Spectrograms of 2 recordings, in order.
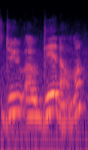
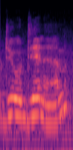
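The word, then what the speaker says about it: duodenum: doesn't matter okay so according to this textbook it's dood denim or dood denim the other way to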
